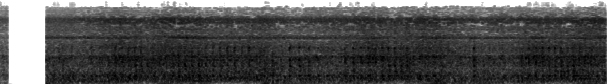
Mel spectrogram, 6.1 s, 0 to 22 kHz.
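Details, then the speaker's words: Land Rover Range Rover 4.4 V8 petrol at idle: sharp, fast metallic knock about four per second over steady idle; oil filter later found full of shiny metal shavings; rod knock. "имеется автомобили land rover 4 и 4 v8 бензин имеется посторонний звук двигателя"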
